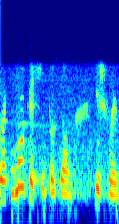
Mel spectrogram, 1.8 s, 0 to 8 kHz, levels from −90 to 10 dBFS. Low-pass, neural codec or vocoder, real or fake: 7.2 kHz; none; real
